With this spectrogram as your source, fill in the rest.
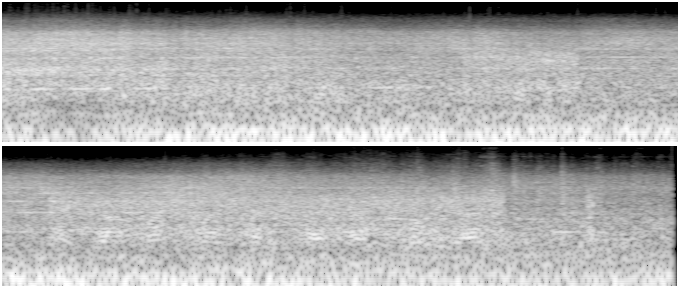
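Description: An airplane taking off at Lisbon Airport, its engines producing a loud, steady, close roar that fills the whole stretch without letting up.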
